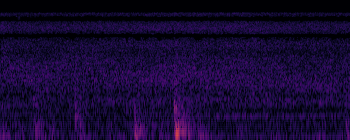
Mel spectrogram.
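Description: Venison and carrots sizzling quietly in a stainless steel pot, a steady hiss, with a few soft knocks, the loudest about two seconds in.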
